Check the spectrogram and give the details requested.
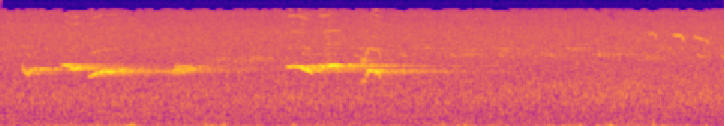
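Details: Mistle thrush (Turdus viscivorus) giving two dry, churring rattles, each about a second long, over a steady low rumble of wind.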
